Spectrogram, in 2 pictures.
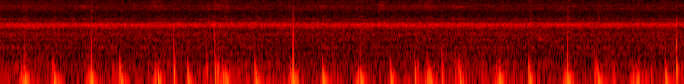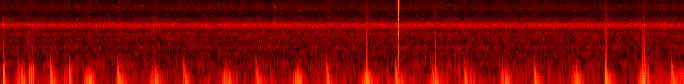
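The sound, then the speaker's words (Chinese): A steady heartbeat thumping in a regular, fairly fast rhythm of low, muffled double beats over a faint continuous hum, with no talking. “心跳本来就偏快”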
